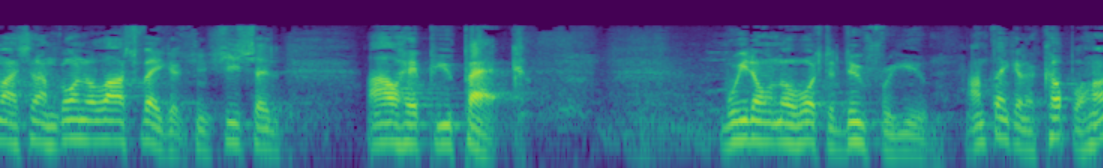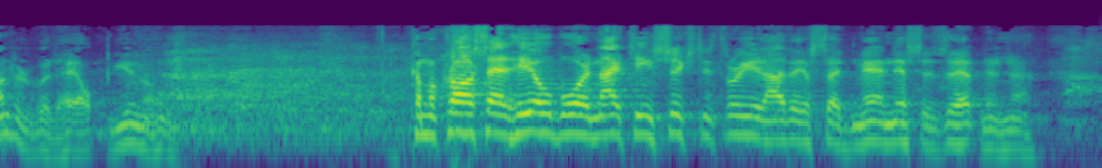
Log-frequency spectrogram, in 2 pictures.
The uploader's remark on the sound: speaking at the XV Beartooth Mountain Conference in Big Timber MT in June of 2007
